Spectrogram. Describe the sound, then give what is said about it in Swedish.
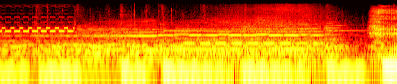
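A telephone rings with an electronic warbling tone over a steady musical bed, the ring bursts giving way to sustained tones, ending with a brief noisy swell. “Då ringer Sveriges Television.”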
